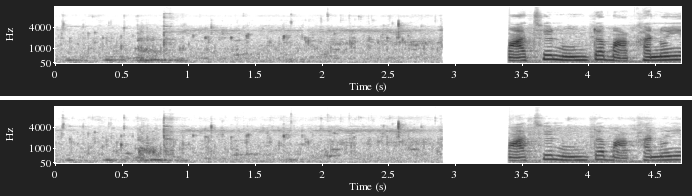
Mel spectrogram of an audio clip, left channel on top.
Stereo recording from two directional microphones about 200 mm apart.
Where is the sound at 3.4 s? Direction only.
40° left (ahead or behind).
